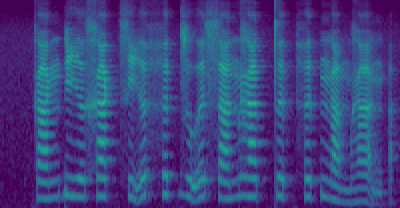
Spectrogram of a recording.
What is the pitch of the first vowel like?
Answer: rising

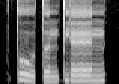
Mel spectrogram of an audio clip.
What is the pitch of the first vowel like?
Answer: falling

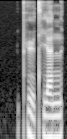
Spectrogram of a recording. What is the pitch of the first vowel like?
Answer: falling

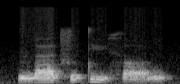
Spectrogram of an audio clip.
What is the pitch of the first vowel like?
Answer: rising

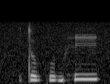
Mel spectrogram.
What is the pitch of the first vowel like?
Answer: low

